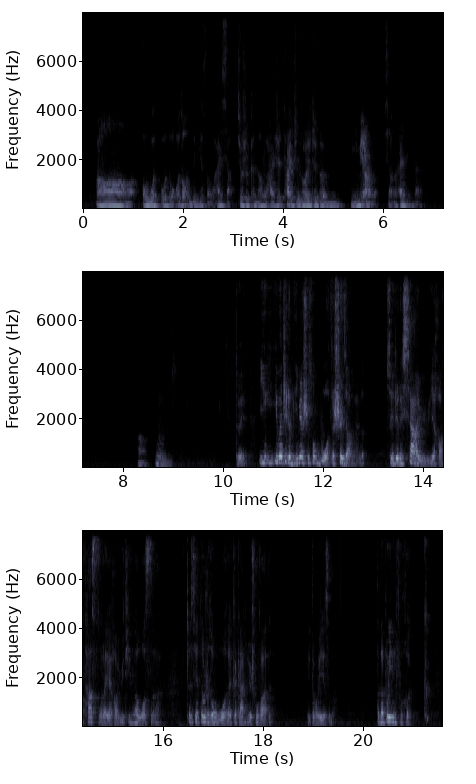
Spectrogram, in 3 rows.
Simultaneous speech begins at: none

